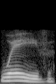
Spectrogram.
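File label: "wave", US English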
